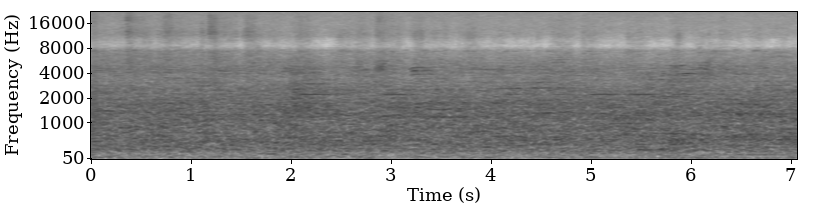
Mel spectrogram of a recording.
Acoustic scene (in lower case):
crowded indoor space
